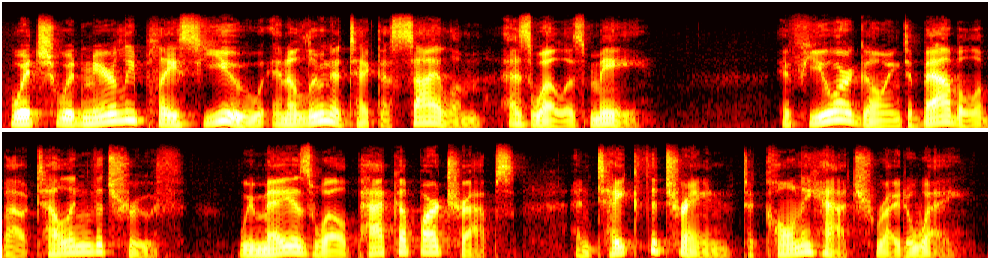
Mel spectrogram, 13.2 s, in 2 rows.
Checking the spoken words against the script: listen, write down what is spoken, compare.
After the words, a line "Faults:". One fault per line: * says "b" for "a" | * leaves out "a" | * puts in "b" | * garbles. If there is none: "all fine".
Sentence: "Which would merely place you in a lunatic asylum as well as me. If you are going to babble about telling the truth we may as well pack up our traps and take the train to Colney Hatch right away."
"Which would merely place you in a lunatic asylum as well as me. If you are going to babble about telling the truth we may as well pack up our traps and take the train to Colney Hatch right away."
Faults:
all fine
